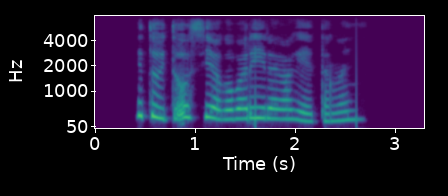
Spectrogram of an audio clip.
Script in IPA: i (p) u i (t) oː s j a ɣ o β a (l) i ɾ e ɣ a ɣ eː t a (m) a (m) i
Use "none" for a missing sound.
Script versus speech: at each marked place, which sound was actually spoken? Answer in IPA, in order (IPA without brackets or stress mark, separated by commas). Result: t, t, ɾ, ŋ, ɲ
